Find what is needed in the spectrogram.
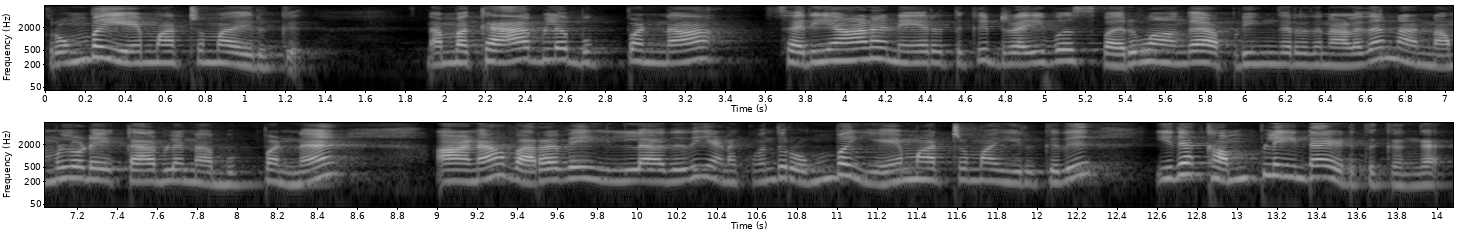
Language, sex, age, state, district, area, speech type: Tamil, female, 45-60, Tamil Nadu, Tiruppur, urban, spontaneous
